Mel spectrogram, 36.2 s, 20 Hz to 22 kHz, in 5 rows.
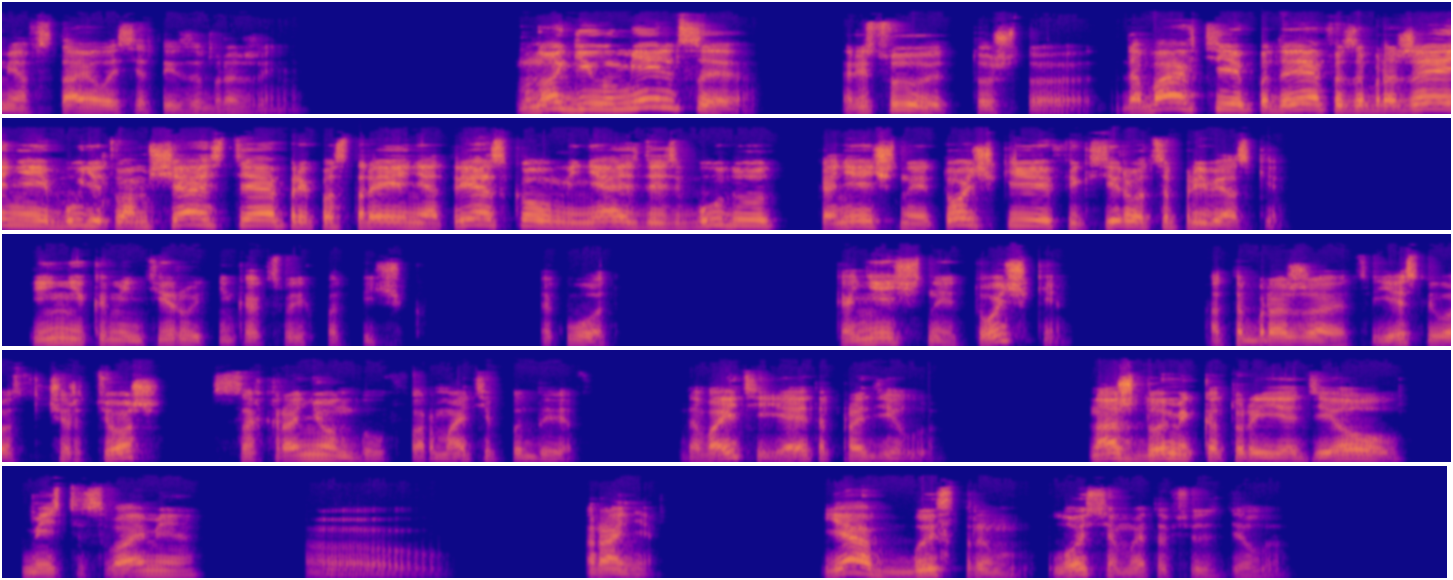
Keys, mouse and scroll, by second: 0.3-0.6 scroll up 2, 0.6 middle click, 2.5 click, 8.2 click, 9.2 scroll up 2, 18.8-22.1 scroll down 4, 24.8-25.3 scroll down 4, 26.6 click, 28.6 middle click, 31.9 middle click, 33.1 click, 35.8 click.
